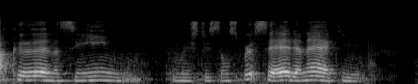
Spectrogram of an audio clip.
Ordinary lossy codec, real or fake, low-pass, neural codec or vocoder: none; fake; none; codec, 16 kHz, 4.8 kbps, FACodec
